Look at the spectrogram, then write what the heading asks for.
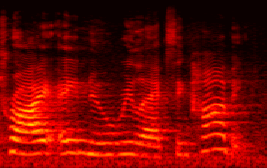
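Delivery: normal talking voice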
